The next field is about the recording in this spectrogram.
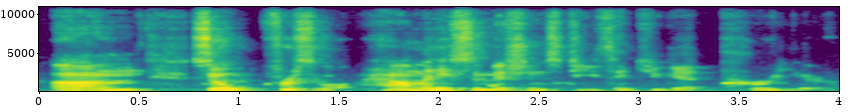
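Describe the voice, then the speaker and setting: A man's voice: on the low side, big pitch swings, normal speed, a bit bright. A man hosting a conversational interview, asking questions in a loose, informal way with plenty of hedging. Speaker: interview host, writer. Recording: clearly audible background noise.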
